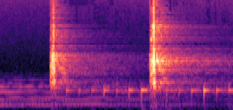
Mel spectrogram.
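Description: A clock ticks steadily, with two sharp, ringing clicks exactly a second apart and fainter ticks between them, over a low, steady hum.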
